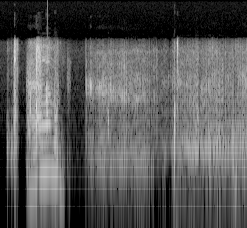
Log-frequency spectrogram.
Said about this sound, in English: Hold on a second. I wait for these motorcycles to go the fuck by my house. Can't hear anything.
